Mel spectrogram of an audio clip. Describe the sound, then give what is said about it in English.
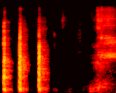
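Three quick, evenly spaced, solid knocks on wood, followed by a short pause and then a rising hiss of background noise. “he's knocking the noise in, and then he's like wading in onto Shona's situation.”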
